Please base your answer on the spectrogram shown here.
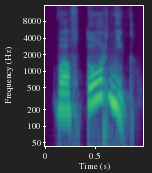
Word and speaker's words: во вторник: 그리고 여기서 중요한 거, 전치사에는 강세가 없다. 전치사를 발음할 때는 뒤에 명사랑 한 단어인 것처럼 발음을 해야 한다. 근데 вторник의 강세가 o에 있기 때문에 a로 발음을 해서 во вторник가 되는 거예요. во вторник у меня был экзамен.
